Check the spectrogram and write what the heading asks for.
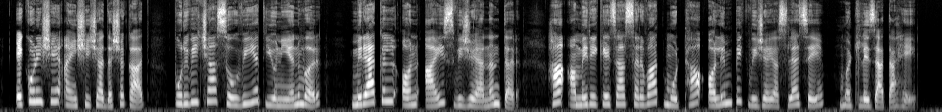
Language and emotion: Marathi, neutral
